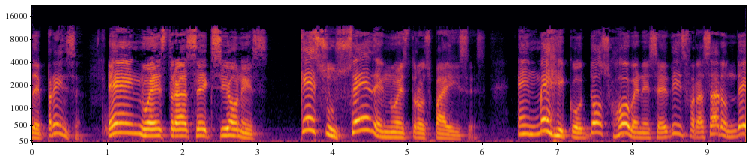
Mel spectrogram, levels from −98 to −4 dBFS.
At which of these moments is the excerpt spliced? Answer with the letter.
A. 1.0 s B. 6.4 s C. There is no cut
A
